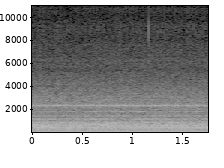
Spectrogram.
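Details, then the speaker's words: 2021 Ford F350 King Ranch A/C system being pulled down to 30 in vacuum for 5 minutes after line work: steady low hum with an overtone drone that sounds off; cause unclear. "That didn't sound right."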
